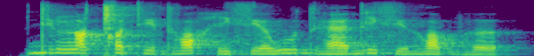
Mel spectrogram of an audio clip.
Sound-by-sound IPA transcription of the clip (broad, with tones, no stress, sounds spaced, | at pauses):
dʲ ɜ˦ ŋ ɑ˦ ǀ ʌ˦ tʲ ɛ˨ dʱ ɒ˦ h i˨ sʲ ɜ˨˦ w u˦ dʱ æ˨˦ d i˦ sʲ ə˨ ɦ ɒ˦ bʱ ə˨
